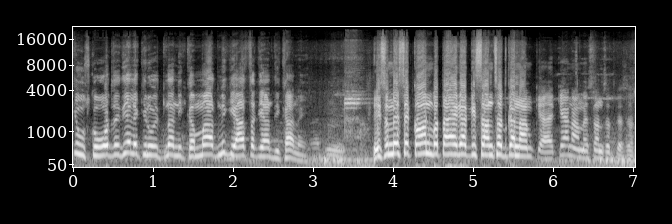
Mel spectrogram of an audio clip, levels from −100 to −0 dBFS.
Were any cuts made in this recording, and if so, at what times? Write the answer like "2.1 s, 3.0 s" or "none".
none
